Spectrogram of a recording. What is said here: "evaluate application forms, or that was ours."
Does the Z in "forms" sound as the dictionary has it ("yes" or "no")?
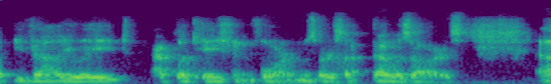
yes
